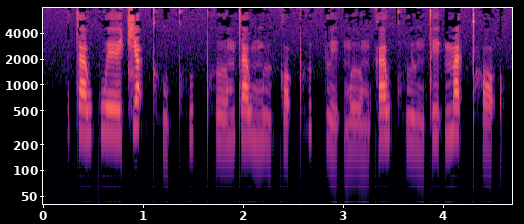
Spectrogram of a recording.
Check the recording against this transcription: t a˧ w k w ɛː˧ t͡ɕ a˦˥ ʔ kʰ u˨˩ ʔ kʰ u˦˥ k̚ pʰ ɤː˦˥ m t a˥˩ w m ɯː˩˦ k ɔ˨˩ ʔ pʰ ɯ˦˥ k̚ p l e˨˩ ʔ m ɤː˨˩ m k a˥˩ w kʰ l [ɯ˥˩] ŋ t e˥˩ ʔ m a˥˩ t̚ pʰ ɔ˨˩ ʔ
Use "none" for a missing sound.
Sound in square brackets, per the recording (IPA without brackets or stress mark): ɯ˨˩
